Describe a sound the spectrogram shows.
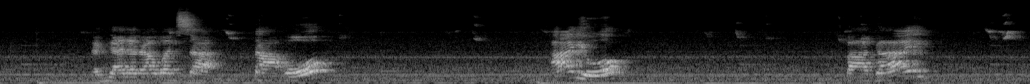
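A man speaks calmly in a slow, teaching voice.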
